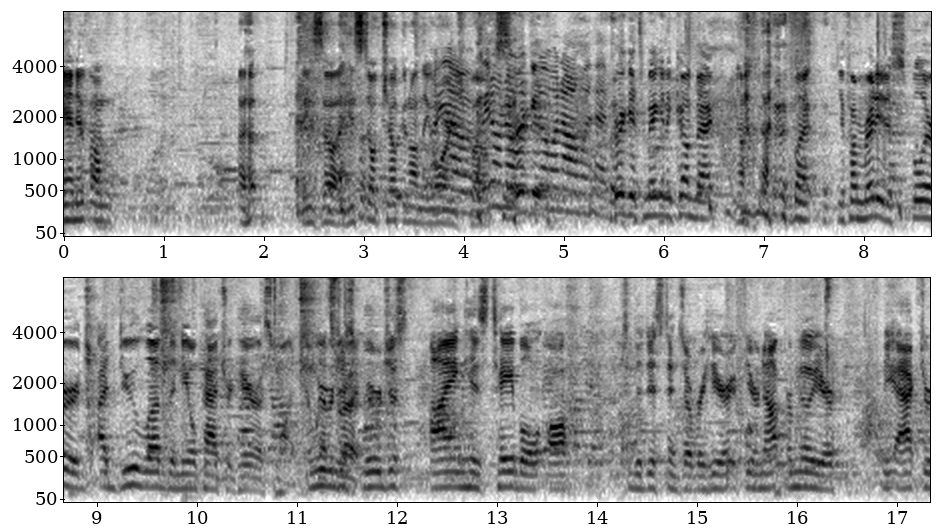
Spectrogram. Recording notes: record LIVE inside their favorite EPCOT attraction, La Cava del Tequila!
